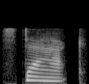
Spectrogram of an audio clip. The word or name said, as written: stack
